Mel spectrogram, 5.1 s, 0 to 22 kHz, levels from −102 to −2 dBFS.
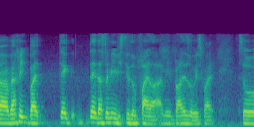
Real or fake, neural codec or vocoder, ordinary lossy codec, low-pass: real; none; AAC, 32 kbps; 7.2 kHz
